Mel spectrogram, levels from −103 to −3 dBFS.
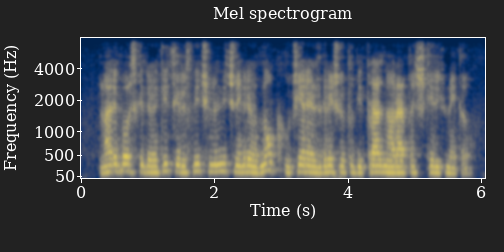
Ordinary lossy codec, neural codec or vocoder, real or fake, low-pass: none; codec, 44.1 kHz, 3.4 kbps, Pupu-Codec; fake; 7.2 kHz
